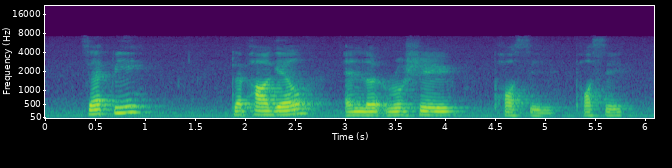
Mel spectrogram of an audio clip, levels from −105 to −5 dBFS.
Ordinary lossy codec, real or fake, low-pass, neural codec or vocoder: MP3, 48 kbps; real; 7.2 kHz; none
